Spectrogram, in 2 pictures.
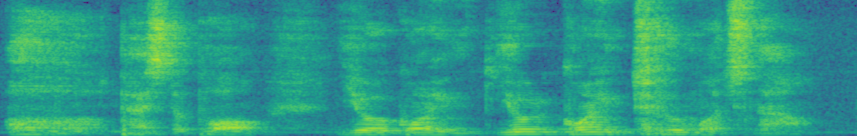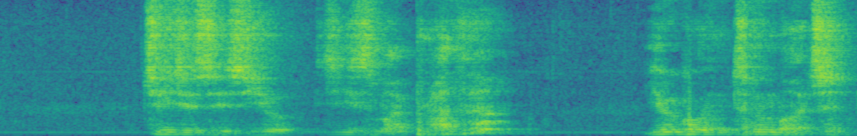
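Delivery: low, slow, reluctant objection; doubting congregant. Acted. Church member thinks pastor goes too far, low doubtful drawl. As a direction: play a sceptical listener, pitched well down. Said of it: "Some of you are thinking like this".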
